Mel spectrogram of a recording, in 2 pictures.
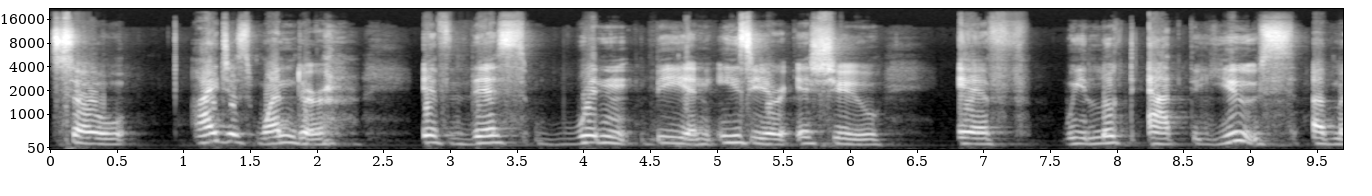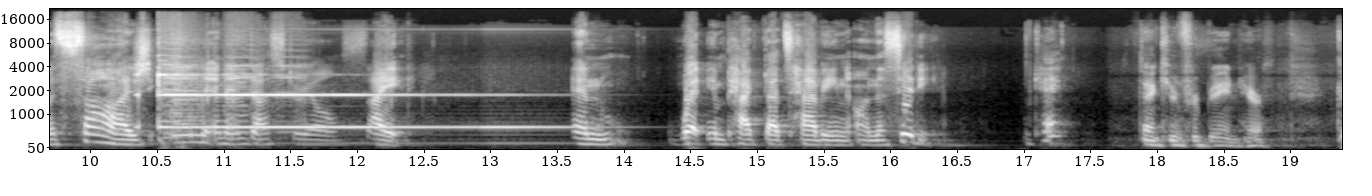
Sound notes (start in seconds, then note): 10.4 timer dings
